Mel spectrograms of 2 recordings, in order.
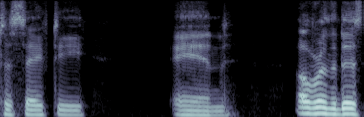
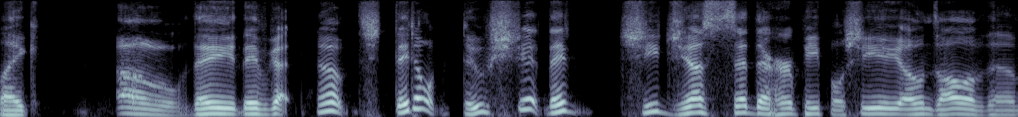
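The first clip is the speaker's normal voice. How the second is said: plain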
